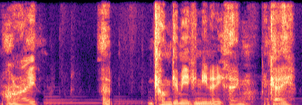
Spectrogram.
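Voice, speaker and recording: A man's voice: medium pitch, unhurried, fairly bright tone, faint music behind. A male actor playing a mild, considerate young adventurer in a visual novel game, polite and hesitant. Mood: hesitant concern.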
